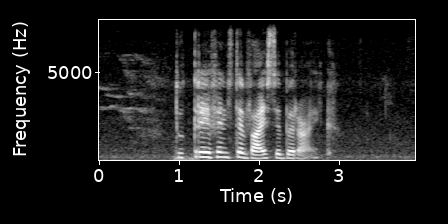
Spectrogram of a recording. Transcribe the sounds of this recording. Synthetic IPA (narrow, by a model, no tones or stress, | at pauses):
tutrɛfənstəvɛjsəbəɾɛ̰jk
